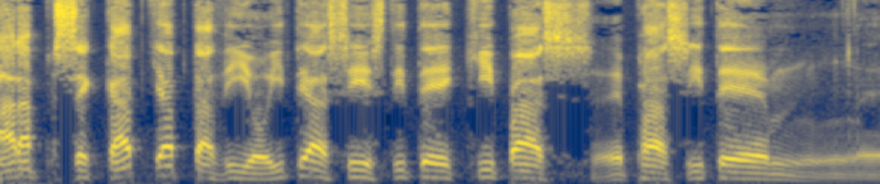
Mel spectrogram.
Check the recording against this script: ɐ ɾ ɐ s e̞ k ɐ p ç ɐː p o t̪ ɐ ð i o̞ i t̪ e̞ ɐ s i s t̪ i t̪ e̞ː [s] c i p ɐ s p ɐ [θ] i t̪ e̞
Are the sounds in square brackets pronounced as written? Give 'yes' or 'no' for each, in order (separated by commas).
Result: no, no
